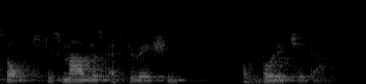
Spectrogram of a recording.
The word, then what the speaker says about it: bodhicitta: This marvelous thought, this marvelous aspiration of bodhicitta. Bodhicitta is a Sanskrit word, has two syllables. First syllable is bodhi, which means enlightened, fully awakened.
